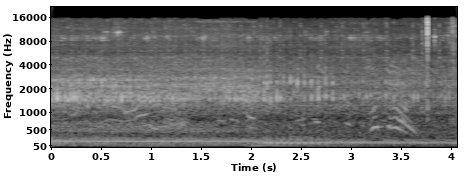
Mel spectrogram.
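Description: Quad bike engine running steadily, its pitch dropping about two seconds in, with distant voices.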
